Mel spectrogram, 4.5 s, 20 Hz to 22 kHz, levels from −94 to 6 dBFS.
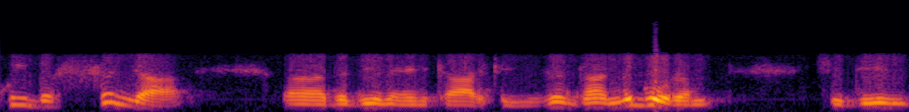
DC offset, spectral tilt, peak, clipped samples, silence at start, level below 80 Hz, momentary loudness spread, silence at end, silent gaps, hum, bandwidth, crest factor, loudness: under 0.1%; -6 dB/octave; -6 dBFS; under 0.1%; 0.05 s; -80 dBFS; 16 LU; 0 s; none; none; 4.2 kHz; 18 dB; -25 LUFS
